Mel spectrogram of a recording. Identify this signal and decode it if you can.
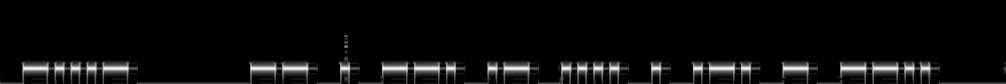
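Morse code, heard as a keyed tone, about 15 wpm, spaced as for 13 wpm, 750 Hz. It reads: <BT> MEGAHERTZ
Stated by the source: 13 wpm Morse code practice archive transmission.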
